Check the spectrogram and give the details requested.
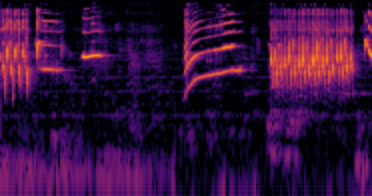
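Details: Canary song used as a master recording for training young birds: a short trill, a pure whistled note, a rising slurred whistle, then a dense buzzy rattle, with gaps between phrases.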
